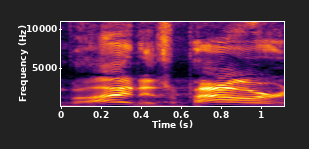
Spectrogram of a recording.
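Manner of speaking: loud, laughing blurt; blurting alone. Retold or imitated. Worshipper blurting the doxology alone, loud and laughing. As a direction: belt it out then realize you're alone. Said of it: "and you're going".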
